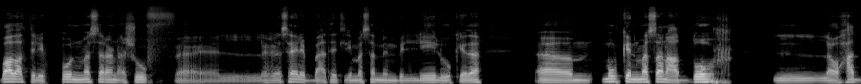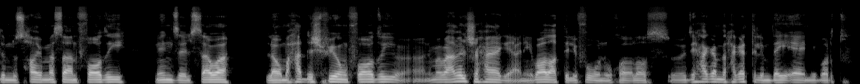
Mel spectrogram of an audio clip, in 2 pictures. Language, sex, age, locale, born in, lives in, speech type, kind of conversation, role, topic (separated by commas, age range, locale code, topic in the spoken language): Arabic, male, 25-29, ar-EG, Egypt, Egypt, conversation, advice, user, ليه بآجّل التمرين رغم إني عايز أحسّن جسمي؟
